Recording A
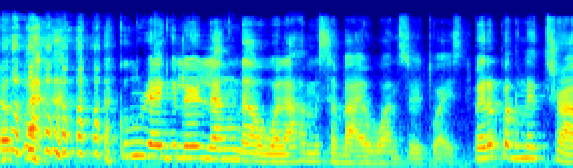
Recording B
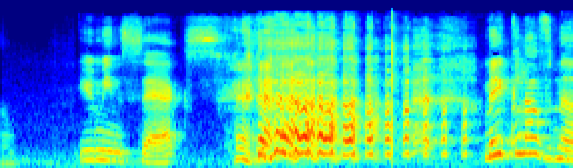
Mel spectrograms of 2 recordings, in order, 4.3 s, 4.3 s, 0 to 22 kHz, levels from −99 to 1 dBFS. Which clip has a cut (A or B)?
A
